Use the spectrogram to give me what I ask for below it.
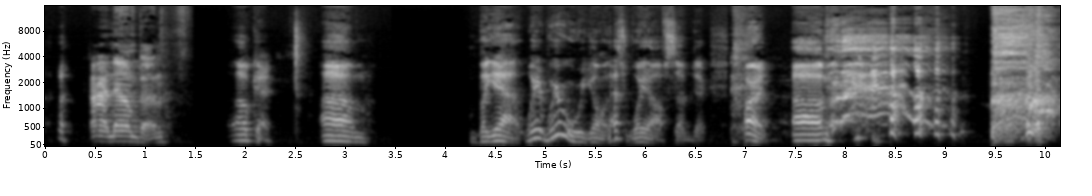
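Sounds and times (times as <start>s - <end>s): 
speech: 0.1s - 3.3s, 4.2s - 10.1s
laughter: 7.7s - 9.3s
person hacking coughs off-mic: 9.4s - 10.1s.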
